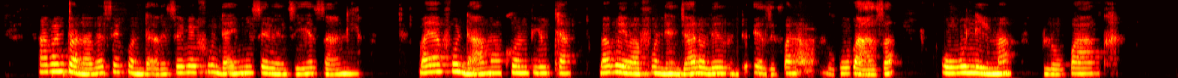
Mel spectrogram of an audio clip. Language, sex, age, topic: North Ndebele, female, 36-49, education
